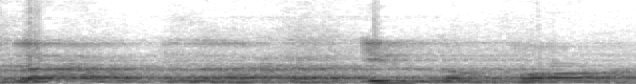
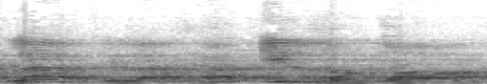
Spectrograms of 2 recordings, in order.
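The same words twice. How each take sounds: First: The phrase is said at a careful, unhurried pace. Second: The phrase is said quickly but still clearly. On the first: "bacalah bagus-bagus" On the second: "Boleh cepat-cepat"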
